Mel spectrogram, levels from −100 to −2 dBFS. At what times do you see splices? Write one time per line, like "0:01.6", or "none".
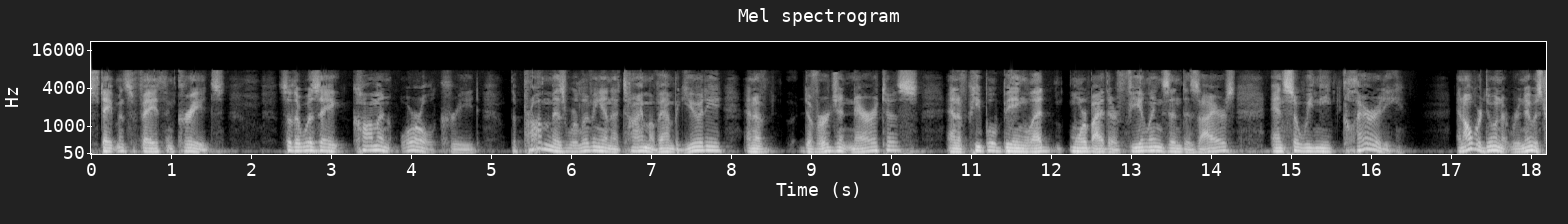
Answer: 0:02.1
